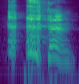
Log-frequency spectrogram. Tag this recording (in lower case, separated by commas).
respiratory sounds, cough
